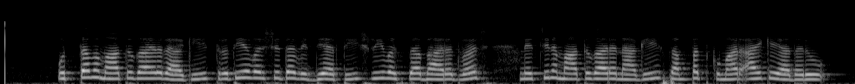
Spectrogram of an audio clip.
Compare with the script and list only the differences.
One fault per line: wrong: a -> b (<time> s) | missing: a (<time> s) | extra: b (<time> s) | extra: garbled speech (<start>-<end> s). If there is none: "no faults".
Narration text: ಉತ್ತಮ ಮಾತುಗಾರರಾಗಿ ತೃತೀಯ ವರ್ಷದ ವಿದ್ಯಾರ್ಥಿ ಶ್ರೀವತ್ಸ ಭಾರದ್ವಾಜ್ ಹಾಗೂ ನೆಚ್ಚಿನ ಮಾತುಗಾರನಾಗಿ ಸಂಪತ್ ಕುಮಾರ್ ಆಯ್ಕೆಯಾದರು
missing: ಹಾಗೂ (4.9 s)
